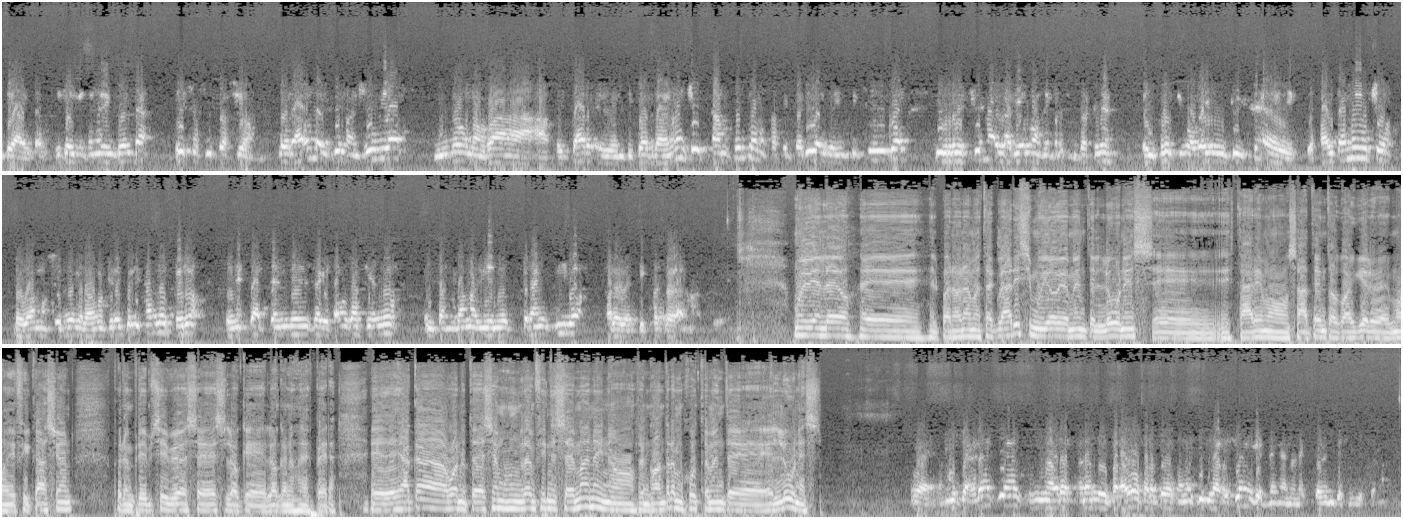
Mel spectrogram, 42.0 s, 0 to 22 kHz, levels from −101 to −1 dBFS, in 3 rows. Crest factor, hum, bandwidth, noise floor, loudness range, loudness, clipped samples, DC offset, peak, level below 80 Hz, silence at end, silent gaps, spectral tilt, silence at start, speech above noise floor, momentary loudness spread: 10 dB; none; over 20 kHz; -32 dBFS; 4 LU; -11 LUFS; under 0.1%; 0.8%; 0 dBFS; -32 dBFS; 0 s; none; -4 dB/octave; 0 s; 22 dB; 7 LU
